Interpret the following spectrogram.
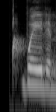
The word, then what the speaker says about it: wait a: Remember, the T sound in wait is pronounced as a D sound when you link the words wait with a.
